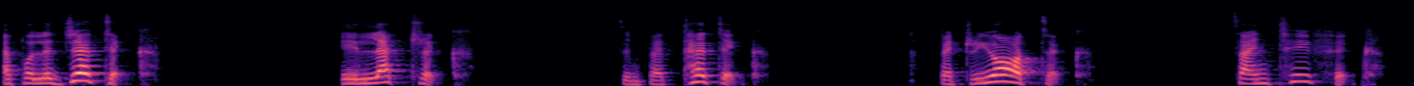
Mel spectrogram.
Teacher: So ik will have the syllable before the suffix being accented.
